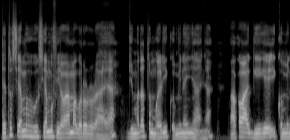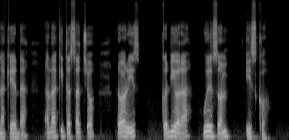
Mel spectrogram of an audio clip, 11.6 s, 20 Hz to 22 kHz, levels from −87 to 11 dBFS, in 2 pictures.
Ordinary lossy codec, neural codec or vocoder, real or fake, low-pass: none; codec, 44.1 kHz, 7.8 kbps, DAC; fake; none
